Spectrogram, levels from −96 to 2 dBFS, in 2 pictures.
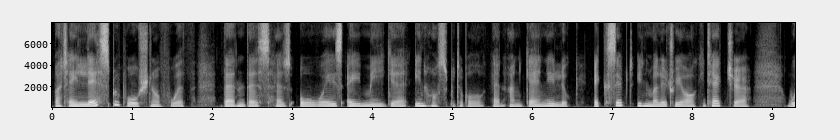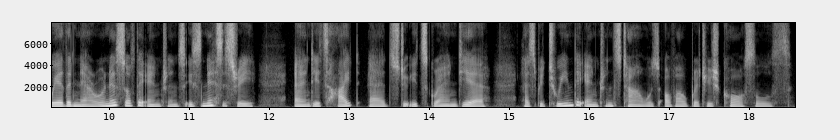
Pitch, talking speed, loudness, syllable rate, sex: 160 Hz, 140 wpm, -22 LUFS, 4.8 syllables/s, female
